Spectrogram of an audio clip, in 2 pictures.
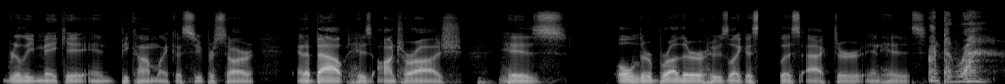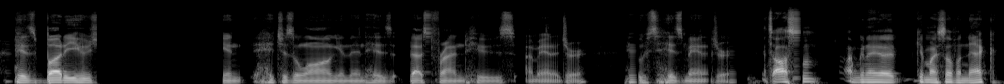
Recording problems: choppy; occasionally; 5% of the speech affected
audio cutting out; at 7.5 s and at 11 s for 1.5 s

